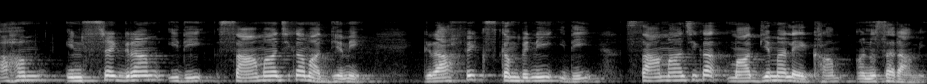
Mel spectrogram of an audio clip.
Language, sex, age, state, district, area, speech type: Sanskrit, male, 18-30, Kerala, Kottayam, urban, spontaneous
